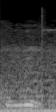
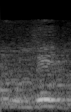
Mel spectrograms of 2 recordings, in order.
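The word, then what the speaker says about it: Goombay: Well, in Sierra Leone, we spell kumbi G-O-O-M-B-A-Y. In Nigeria, they spell it G-U-M-B-A-Y.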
